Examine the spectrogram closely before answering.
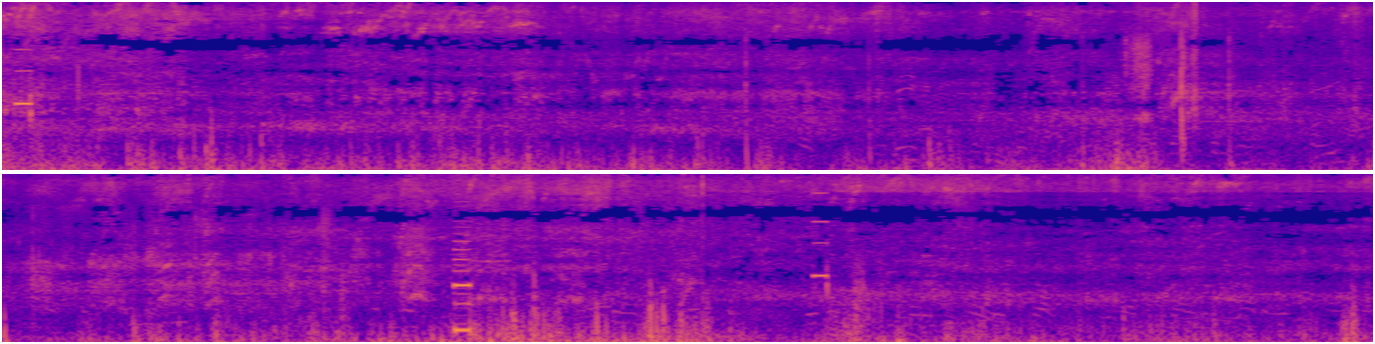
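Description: Small remote-control cars whir and skid across dirt.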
